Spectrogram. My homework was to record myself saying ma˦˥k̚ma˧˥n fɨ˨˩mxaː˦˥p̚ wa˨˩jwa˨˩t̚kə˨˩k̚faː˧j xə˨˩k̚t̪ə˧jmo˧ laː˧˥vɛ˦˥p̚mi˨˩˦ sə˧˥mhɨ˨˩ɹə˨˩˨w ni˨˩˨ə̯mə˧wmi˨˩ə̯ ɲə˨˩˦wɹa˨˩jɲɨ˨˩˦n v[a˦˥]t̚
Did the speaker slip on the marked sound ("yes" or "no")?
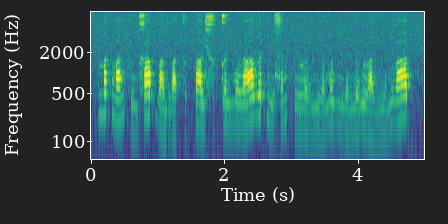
no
